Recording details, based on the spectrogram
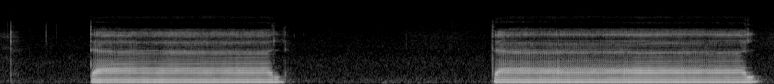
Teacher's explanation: دال کا جو مخرج ہے وہ وہی مخرج ہے جو تا کا ہے، یعنی زبان کا اگلا سرا، یعنی زبان کی نوک کو ہم اوپر والے دانتوں کی جڑ سے لگاتے ہیں تو دال بھی یہیں سے ادا ہوتی ہے. یعنی زبان کی نوک کو اوپر والے دو دانت یعنی ثنایا علیا کی جڑ سے لگائیں گے.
